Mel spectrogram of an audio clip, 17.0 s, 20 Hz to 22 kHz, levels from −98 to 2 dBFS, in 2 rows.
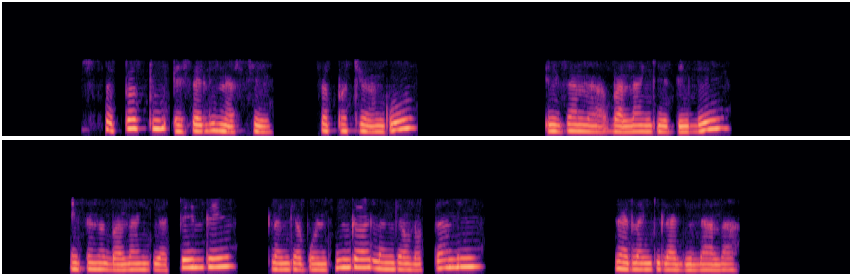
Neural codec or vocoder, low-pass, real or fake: codec, 16 kHz, 4.8 kbps, FACodec; 3.6 kHz; fake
